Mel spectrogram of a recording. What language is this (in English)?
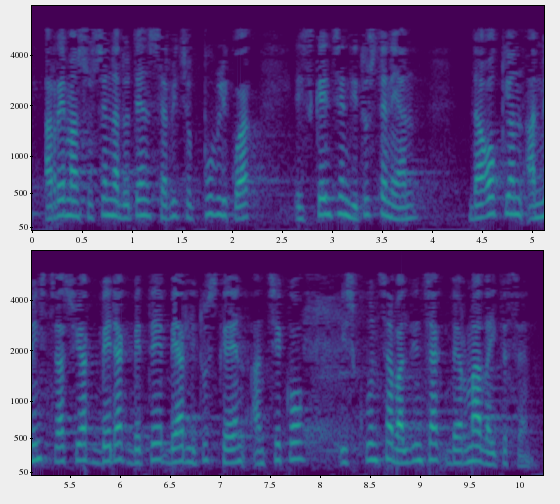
Basque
